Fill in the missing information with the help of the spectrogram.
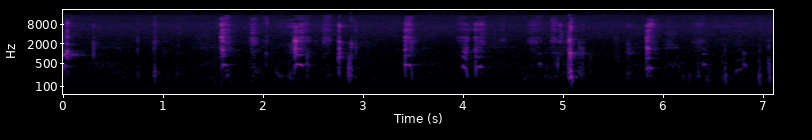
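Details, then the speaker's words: Infant girl, seemingly tired of her hiccups, gives short, abrupt hiccups at irregular intervals with faint fussing between; ordinary hiccups. "think she's tired of her hiccups."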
